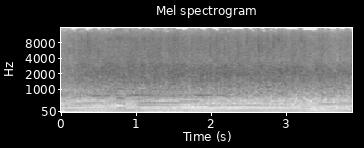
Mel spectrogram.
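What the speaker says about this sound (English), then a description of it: "Give the Lord a big, big clap." A church congregation at a tent revival claps together in a dense, steady burst of applause that fills the whole stretch, with faint music or organ tones sustained underneath.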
